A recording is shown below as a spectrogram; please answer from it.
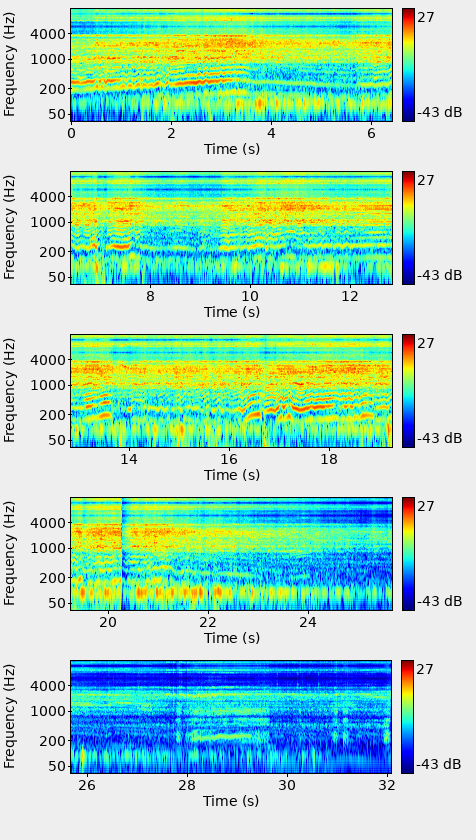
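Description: Dirt bike engine revving up and down as the rider accelerates, shifts and backs off, with wind rushing over a helmet-mounted microphone. A sharp knock comes about twenty seconds in, and over the last few seconds the engine eases off and runs quieter as the bike slows.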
